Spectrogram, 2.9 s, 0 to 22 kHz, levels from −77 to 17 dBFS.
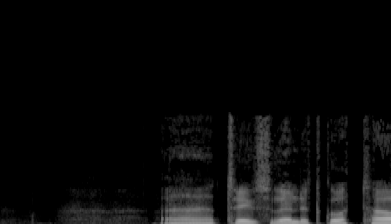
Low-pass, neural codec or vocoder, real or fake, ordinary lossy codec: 10.8 kHz; codec, 24 kHz, 1 kbps, SNAC; fake; MP3, 48 kbps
